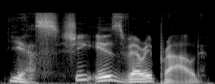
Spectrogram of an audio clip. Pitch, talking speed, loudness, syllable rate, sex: 130 Hz, 140 wpm, -16 LUFS, 3.2 syllables/s, male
